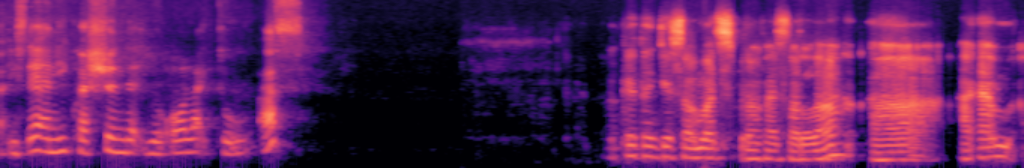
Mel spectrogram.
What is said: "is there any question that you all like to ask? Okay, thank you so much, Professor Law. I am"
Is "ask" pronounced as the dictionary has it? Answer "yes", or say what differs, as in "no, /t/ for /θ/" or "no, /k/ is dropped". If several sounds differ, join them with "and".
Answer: no, /k/ is dropped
